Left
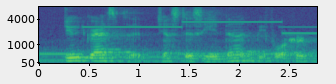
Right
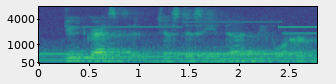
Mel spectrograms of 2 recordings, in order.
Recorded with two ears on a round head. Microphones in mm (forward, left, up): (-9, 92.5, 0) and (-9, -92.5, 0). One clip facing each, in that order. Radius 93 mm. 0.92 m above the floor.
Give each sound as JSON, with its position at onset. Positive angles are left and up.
{"t": 0.2, "sound": "a man speaking", "side_deg": 65, "distance_m": 3.5}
